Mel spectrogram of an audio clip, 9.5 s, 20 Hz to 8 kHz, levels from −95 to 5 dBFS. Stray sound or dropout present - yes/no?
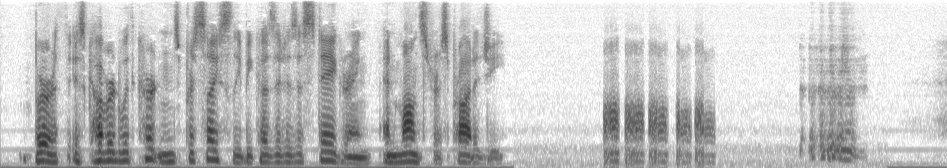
yes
